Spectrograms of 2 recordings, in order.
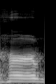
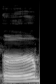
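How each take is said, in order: First: The word is said a non-North American way. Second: The word is said the North American way. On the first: "you might also hear herb depending on where your parents came from" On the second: "like North Americans"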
